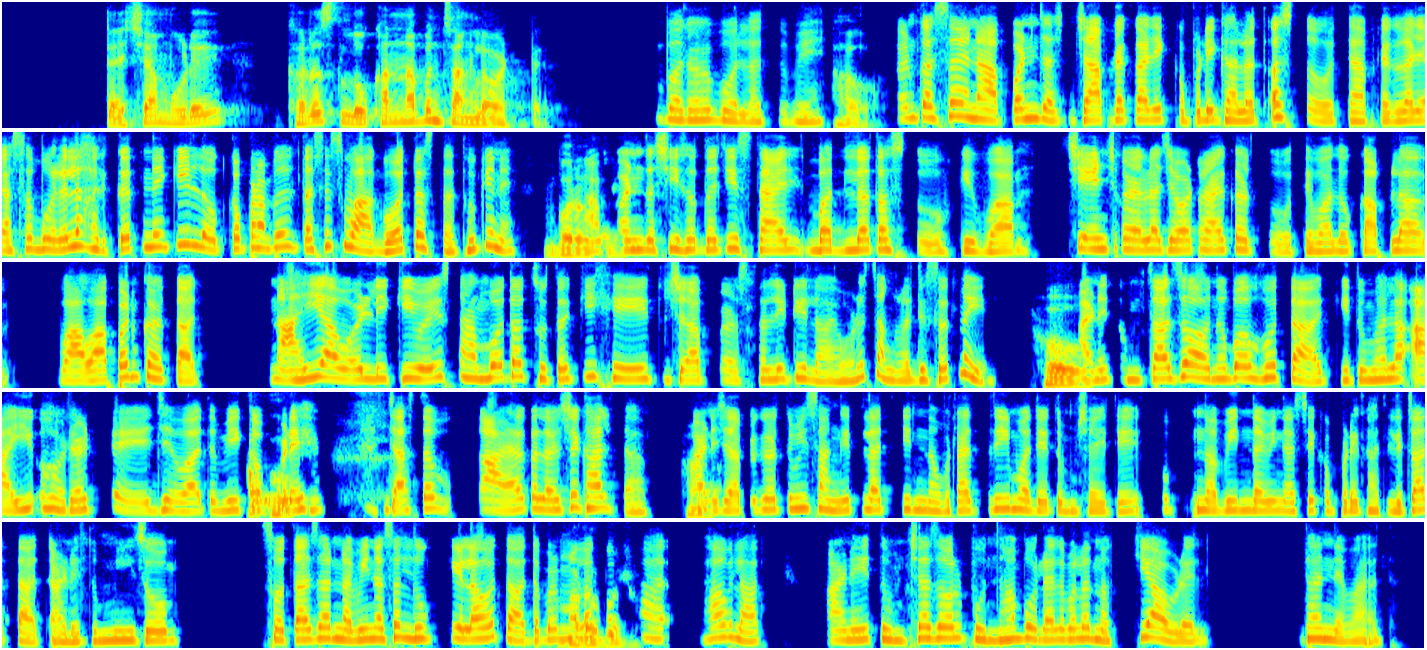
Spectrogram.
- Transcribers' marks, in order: in English: "चेंज"; in English: "पर्सनॅलिटीला"; other background noise; laughing while speaking: "कपडे जास्त"
- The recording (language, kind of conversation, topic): Marathi, podcast, सण-उत्सवांमध्ये तुम्ही तुमची वेशभूषा आणि एकूण लूक कसा बदलता?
